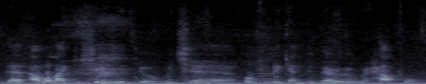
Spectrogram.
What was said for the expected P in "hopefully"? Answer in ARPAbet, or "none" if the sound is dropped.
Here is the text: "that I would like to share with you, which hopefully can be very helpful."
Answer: none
